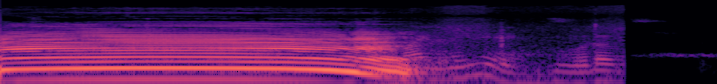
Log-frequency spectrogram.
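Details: A village cow gives a long, steady moo that drops in pitch and trails off.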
